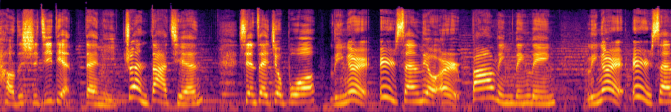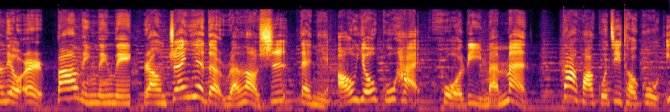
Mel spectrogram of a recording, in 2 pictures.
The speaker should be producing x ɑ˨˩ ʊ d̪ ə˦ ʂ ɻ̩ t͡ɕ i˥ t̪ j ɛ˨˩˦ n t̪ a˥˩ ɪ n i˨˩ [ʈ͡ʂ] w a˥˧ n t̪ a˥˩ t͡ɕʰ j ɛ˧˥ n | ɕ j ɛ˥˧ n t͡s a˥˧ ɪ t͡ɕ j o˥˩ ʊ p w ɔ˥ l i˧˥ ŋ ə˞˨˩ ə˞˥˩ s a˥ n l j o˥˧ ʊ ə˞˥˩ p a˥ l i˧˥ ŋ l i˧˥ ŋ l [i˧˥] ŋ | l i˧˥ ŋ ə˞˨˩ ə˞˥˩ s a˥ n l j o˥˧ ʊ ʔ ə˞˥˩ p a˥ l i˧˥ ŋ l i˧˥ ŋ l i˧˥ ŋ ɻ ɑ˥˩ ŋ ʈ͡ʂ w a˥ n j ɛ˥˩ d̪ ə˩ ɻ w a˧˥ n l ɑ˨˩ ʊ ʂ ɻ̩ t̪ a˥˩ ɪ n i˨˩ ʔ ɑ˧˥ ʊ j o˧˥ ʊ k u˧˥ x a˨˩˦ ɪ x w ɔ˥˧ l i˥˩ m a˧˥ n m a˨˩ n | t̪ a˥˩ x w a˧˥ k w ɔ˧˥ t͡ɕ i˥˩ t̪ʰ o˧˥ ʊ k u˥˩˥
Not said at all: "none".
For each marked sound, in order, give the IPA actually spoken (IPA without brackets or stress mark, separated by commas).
ʈ͡ʂ, i˧˥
